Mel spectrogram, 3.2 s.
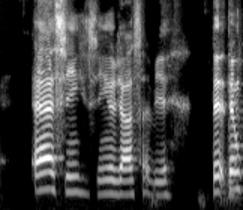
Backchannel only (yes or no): yes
